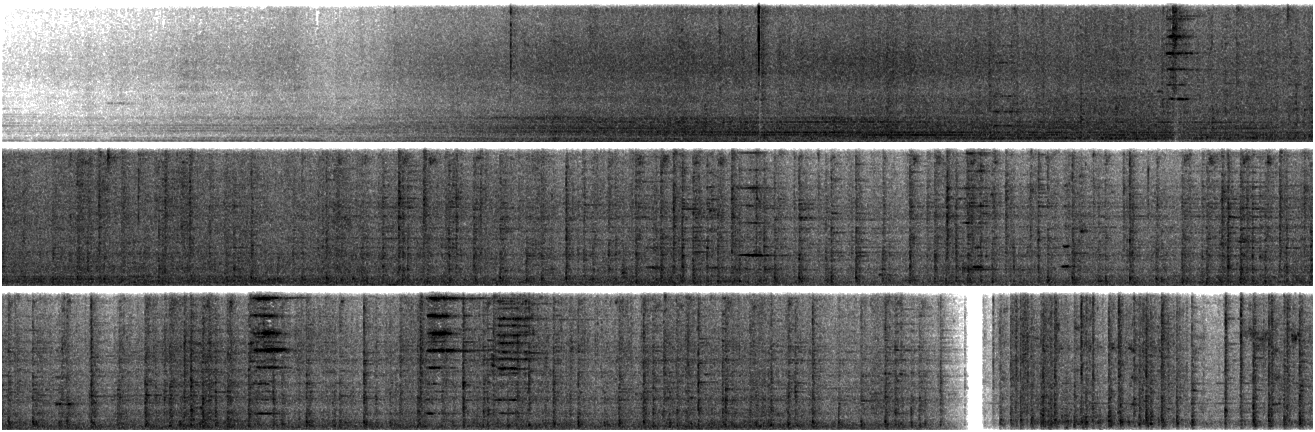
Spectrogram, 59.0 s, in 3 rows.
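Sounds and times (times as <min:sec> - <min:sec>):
train wheels rumbling on rail: 0:00.0 - 0:59.0
high-pitched wheel squeals: 0:30.7 - 0:31.3, 0:43.1 - 0:43.7, 0:45.7 - 0:47.4.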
